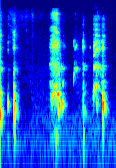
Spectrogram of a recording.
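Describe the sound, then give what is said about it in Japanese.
Several short, throaty burps come in quick, uneven bursts, fairly soft, with brief silences between them and no talking. “なんだ今の？ゲップだよね。”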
